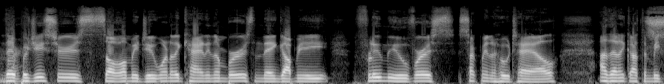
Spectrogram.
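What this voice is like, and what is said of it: Northern Irish Lurgan accent. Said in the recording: “you were giving me that Lurgan accent”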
